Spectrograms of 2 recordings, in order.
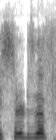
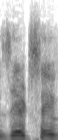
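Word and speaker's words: Zaitsev: यही सिट्जेफ रूल है, जेडसेफ भी कहते हैं इसको, सिट्जेफ भी कहते हैं। आप प्रोनाउंस दोनों तरह से कर सकते हो, स्पेल कर सकते हो।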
